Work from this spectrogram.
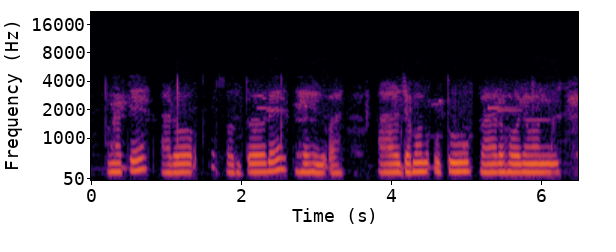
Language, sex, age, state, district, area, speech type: Santali, female, 30-45, West Bengal, Birbhum, rural, spontaneous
